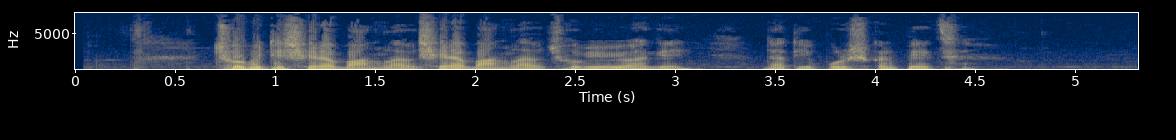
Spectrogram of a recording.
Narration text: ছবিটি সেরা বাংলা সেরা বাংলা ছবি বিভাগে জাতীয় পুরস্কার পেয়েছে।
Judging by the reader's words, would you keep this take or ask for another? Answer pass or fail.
pass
